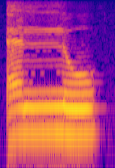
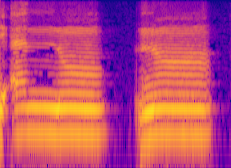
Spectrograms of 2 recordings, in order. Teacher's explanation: انو، ما اقولش انو نو، لان الحركه ما فيهاش غنه، الغنه في النون، اول ما اخرج من النون واخش على الحركه خلاص ما فيش عندي غنه · Shown in: first take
